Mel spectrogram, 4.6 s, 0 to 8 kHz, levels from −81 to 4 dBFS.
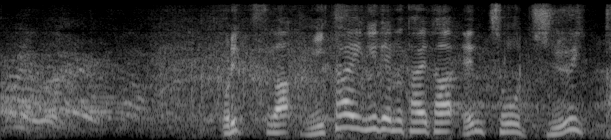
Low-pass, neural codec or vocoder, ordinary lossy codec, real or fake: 7.2 kHz; codec, 44.1 kHz, 7.8 kbps, DAC; none; fake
